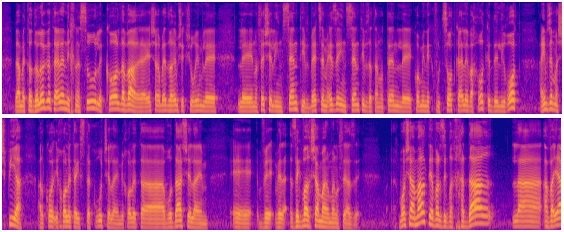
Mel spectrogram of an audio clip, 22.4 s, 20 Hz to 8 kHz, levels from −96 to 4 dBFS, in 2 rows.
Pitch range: 125-170 Hz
